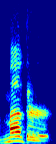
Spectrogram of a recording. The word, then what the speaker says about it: mother: Nah, mother atau enggak bunyi mother. Kalau British English enggak bunyi nih. My mother and father. My mother and father. Kalau American English pasti kedengaran R-nya.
